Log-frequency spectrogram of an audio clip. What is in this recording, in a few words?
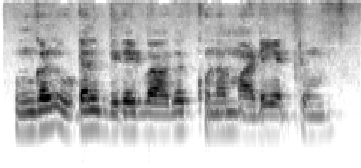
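get well soon, tamil, male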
